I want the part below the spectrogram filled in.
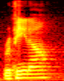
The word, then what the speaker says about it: Rapinoe: Rapinoe, did I say her name right? – Yes, you did.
